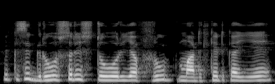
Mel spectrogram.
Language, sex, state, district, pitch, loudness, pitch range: Hindi, male, Chandigarh, Chandigarh, 195 Hz, -16 LUFS, 190-215 Hz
